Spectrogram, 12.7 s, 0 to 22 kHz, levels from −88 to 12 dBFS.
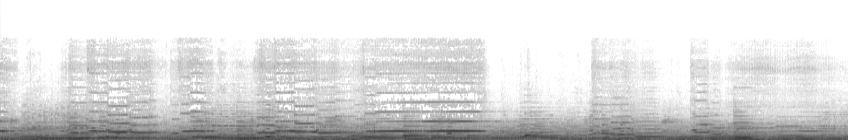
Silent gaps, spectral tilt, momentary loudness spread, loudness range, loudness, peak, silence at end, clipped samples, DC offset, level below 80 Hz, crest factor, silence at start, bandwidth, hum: none; -7 dB/octave; 7 LU; 4 LU; -18 LUFS; -4 dBFS; 0 s; under 0.1%; under 0.1%; -56 dBFS; 14 dB; 0 s; 13 kHz; none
